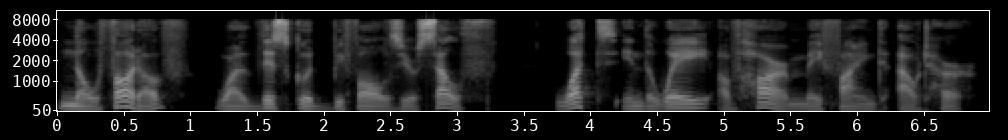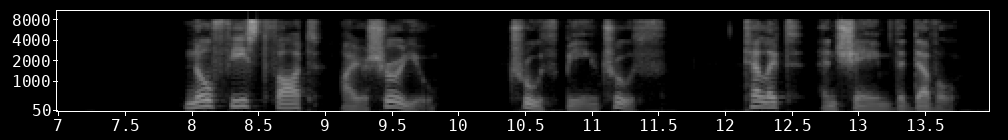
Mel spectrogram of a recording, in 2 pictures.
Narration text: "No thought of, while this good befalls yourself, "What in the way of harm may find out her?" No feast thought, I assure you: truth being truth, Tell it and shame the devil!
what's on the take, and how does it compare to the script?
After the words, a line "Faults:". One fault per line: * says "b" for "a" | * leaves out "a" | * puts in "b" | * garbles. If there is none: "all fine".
"No thought of, while this good befalls yourself, "What in the way of harm may find out her?" No feast thought, I assure you: truth being truth, Tell it and shame the devil!
Faults:
all fine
